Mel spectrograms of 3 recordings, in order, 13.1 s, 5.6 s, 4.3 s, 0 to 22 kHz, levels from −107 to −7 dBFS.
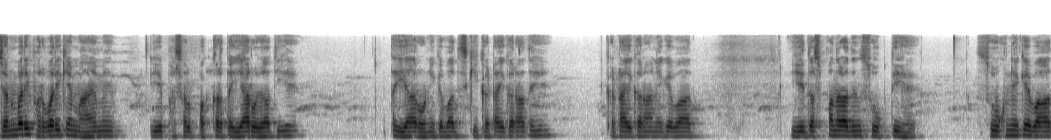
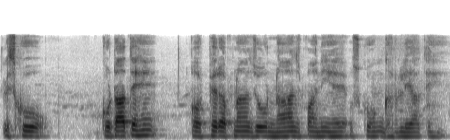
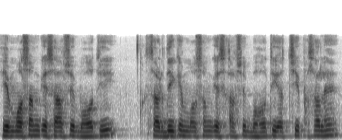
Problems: constant background noise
